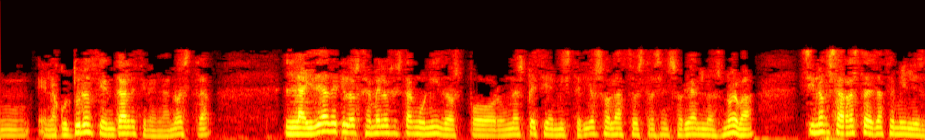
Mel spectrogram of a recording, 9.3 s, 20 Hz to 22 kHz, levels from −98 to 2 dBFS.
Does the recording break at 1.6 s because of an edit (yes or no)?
yes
